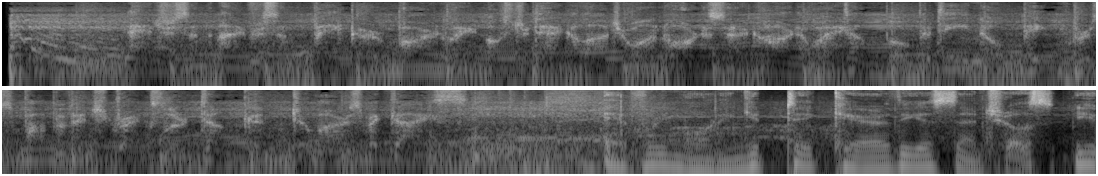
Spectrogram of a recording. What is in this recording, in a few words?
sports radio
